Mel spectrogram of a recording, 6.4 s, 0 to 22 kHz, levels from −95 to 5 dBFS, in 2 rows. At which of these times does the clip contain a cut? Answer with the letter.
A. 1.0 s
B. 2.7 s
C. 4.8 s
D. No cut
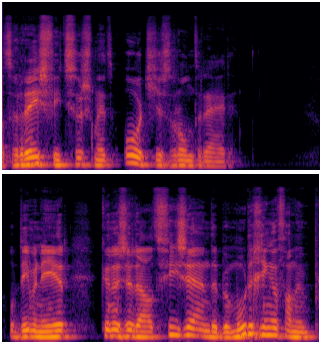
D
